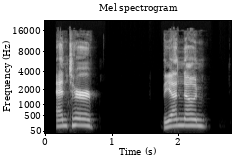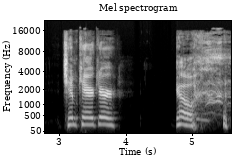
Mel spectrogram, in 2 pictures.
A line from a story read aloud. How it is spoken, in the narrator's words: you hear Gloria yells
